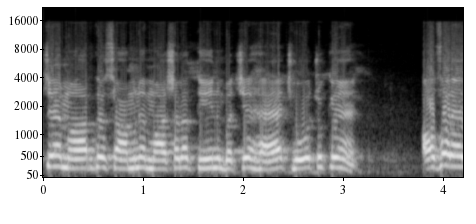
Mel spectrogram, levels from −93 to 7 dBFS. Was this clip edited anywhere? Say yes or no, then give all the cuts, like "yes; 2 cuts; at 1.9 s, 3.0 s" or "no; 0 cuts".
no; 0 cuts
